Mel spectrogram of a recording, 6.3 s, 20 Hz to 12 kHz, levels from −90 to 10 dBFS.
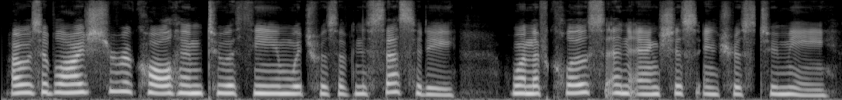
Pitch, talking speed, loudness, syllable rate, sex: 245 Hz, 200 wpm, -16 LUFS, 5.7 syllables/s, female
